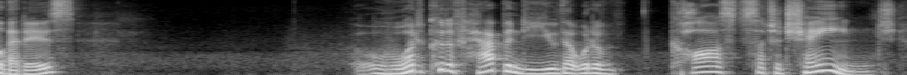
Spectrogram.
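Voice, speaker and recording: A man voicing a solemn dragon of royal blood, an older half-brother who explains things in a measured way in an ASMR story roleplay. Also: mid-range voice.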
